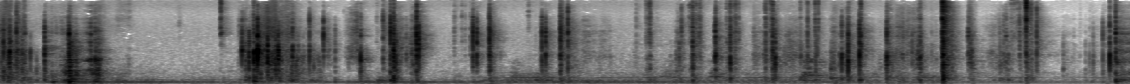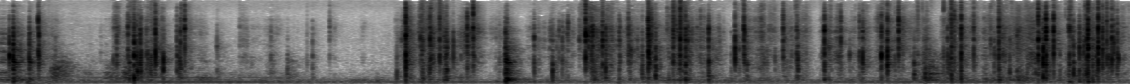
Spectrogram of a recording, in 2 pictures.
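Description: Foil-lined plastic snack pouch being crinkled and torn open by hand: irregular rustling and tearing with short pauses, growing busier and more continuous in the last third as the pouch is peeled apart.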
